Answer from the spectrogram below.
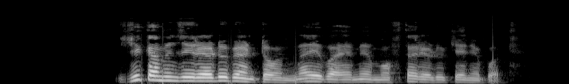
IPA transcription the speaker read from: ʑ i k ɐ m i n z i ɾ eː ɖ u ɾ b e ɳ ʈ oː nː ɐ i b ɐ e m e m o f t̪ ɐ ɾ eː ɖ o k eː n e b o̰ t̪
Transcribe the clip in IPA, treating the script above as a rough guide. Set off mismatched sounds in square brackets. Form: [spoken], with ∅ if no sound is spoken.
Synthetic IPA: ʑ i k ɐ m i n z i ɾ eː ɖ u [∅] b e ɳ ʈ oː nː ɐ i b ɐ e m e m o f t̪ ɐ ɾ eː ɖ [u] k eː n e b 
